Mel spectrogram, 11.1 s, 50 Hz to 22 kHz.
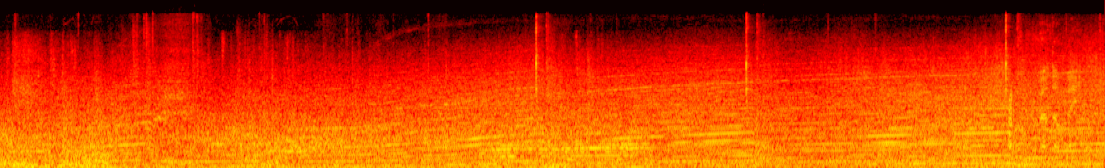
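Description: A McLaren V8 race car in Assetto Corsa Competizione howls steadily at high revs, with gear changes, tire noise and a whirring drone throughout, while people talk over it.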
